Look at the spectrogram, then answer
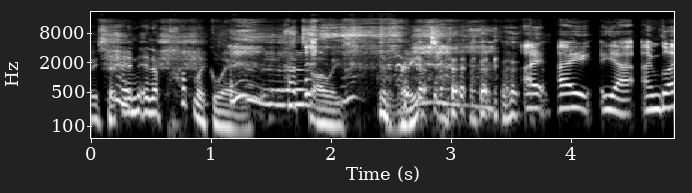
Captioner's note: laughter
